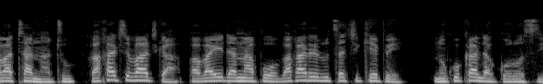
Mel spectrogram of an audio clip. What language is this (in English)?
Shona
